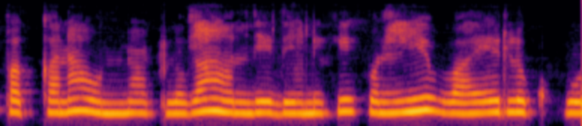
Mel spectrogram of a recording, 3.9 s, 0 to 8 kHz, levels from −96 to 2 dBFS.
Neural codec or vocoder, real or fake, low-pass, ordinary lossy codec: codec, 16 kHz, 2 kbps, FunCodec, trained on LibriTTS, 25 frames a second; fake; 7.2 kHz; none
